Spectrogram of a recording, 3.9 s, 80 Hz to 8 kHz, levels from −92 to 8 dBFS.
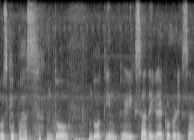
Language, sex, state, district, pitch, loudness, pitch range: Hindi, male, Uttar Pradesh, Hamirpur, 115 Hz, -20 LUFS, 110-120 Hz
